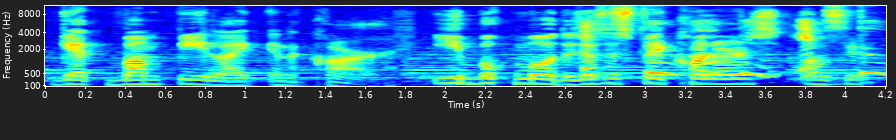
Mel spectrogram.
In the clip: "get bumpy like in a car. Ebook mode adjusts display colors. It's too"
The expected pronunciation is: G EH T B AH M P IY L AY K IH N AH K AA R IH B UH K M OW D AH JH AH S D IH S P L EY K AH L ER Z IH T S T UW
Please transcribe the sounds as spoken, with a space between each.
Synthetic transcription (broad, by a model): G EH T B AH M P IY L AY K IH N AH K AA R IH B UH K M OW D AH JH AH S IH S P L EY K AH L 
